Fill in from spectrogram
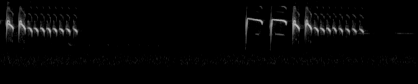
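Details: Eurasian Blue Tit, present all year in France, singing: a rapid silvery trill ends, followed by silence. Then comes a fresh phrase of two or three piercing high notes that runs into a bright, evenly repeated trill. No other sounds.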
